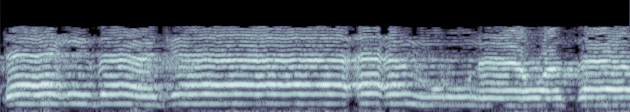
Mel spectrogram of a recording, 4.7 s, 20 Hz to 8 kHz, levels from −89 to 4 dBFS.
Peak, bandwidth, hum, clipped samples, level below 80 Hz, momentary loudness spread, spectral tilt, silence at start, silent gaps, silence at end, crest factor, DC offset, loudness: 0 dBFS; 4 kHz; none; under 0.1%; -48 dBFS; 5 LU; -8.5 dB/octave; 0 s; none; 0 s; 8 dB; under 0.1%; -9 LUFS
